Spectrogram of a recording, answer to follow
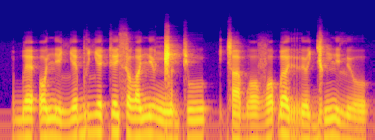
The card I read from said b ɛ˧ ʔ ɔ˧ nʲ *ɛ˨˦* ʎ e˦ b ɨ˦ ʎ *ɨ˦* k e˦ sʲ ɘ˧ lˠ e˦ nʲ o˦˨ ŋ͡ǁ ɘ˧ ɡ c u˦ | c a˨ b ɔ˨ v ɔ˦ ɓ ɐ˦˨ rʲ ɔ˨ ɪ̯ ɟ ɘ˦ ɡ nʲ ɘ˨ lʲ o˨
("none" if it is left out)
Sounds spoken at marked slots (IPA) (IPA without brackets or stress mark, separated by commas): ɛ˨, e˦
